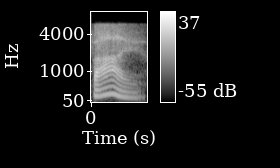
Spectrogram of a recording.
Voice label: announce countdown "five"; BlastChamber PSX

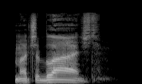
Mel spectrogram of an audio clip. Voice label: male adult gambler asks; FNV

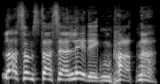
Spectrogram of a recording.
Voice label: male; Sonic Forces

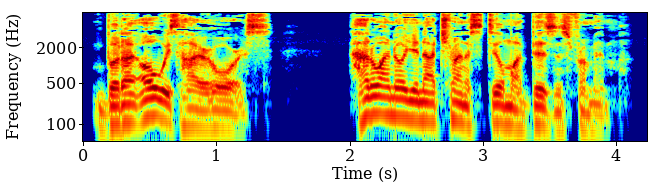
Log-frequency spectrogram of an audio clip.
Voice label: male adult gambler asks; FNV

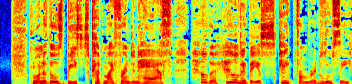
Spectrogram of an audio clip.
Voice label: female adult greeting

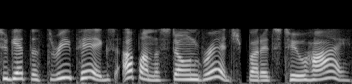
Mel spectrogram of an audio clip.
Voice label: too high story narr; Putt Time

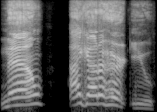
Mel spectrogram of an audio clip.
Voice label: COP HISPANIC DRAW BATON; GTA IV

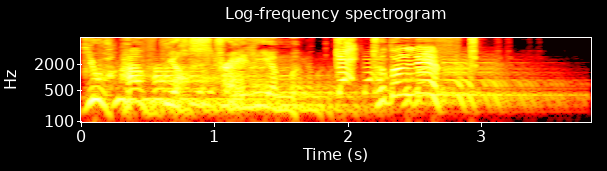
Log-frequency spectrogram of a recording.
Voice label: announcer misc nags

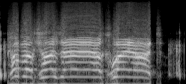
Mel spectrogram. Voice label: 4th killstreak, JP; Codwaw

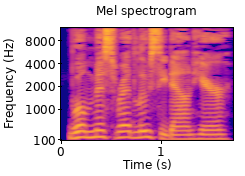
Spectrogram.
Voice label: female adult greeting; Fnv

